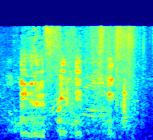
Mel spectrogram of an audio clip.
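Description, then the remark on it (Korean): Several pigs that have just arrived at the Poplar animal sanctuary farm outside Maryland grunt and squeal, a busy overlapping chorus of short harmonic snorts and squeals running through the whole two seconds with no one speaking. “메릴랜드주 외곽의 포플러 동물 보호 농장에 돼지 여러 마리가 막 도착했습니다.”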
